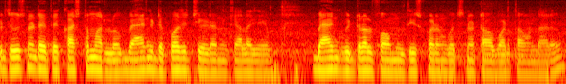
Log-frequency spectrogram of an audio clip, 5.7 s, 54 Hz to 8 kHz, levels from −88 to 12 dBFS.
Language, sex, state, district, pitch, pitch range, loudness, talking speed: Telugu, male, Andhra Pradesh, Anantapur, 120 Hz, 110-125 Hz, -21 LUFS, 180 wpm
